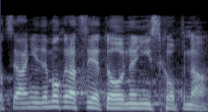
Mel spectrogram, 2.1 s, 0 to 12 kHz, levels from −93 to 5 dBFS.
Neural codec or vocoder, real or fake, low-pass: codec, 16 kHz, 8 kbps, FreqCodec, larger model; fake; 7.2 kHz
